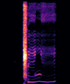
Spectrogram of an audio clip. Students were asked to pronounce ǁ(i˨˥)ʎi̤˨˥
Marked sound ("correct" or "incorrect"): correct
